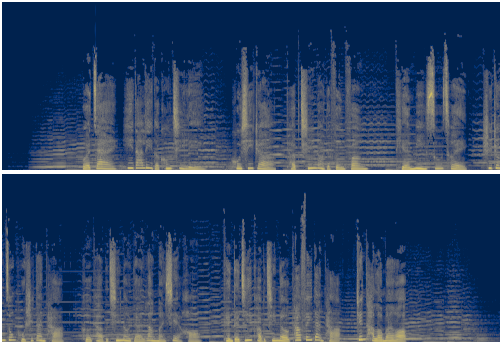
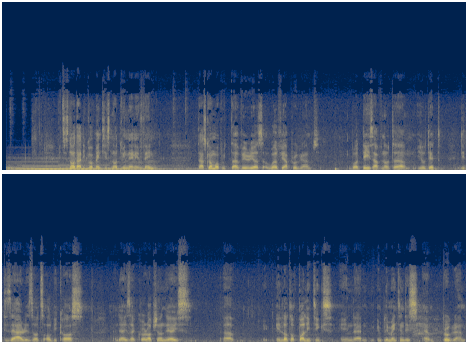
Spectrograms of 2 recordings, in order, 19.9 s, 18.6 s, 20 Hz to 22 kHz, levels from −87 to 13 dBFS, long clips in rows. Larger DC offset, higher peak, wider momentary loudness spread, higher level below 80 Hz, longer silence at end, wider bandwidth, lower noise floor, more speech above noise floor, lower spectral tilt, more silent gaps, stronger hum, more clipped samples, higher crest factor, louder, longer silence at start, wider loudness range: neither; about the same, 0 dBFS vs -2 dBFS; first, 18 LU vs 14 LU; about the same, -50 dBFS vs -52 dBFS; first, 0.35 s vs 0 s; first, 16.5 kHz vs 13 kHz; first, -65 dBFS vs -45 dBFS; first, 48 dB vs 27 dB; about the same, -4 dB/octave vs -3.5 dB/octave; neither; neither; neither; about the same, 18 dB vs 18 dB; about the same, -18 LUFS vs -19 LUFS; first, 0.7 s vs 0.05 s; about the same, 4 LU vs 3 LU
